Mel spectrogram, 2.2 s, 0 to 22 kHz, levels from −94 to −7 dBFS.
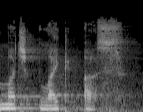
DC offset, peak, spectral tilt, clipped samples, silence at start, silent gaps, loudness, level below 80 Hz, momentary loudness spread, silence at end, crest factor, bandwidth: under 0.1%; -16 dBFS; -5.5 dB/octave; under 0.1%; 0 s; none; -34 LUFS; -54 dBFS; 10 LU; 0.2 s; 16 dB; 11.5 kHz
